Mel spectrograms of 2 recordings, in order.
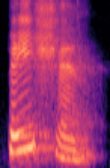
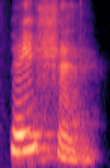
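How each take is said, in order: The two takes are said the same way.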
